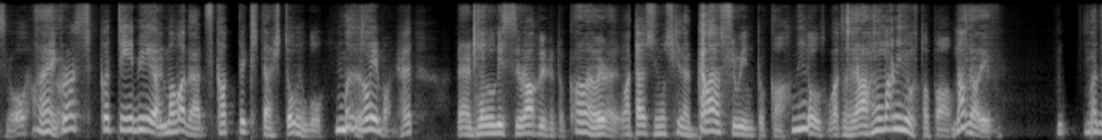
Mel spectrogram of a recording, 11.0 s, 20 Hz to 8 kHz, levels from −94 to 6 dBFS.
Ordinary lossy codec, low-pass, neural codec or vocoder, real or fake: none; 7.2 kHz; codec, 16 kHz, 0.5 kbps, FreqCodec, larger model; fake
